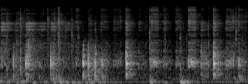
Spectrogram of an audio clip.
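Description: Live-coded electronic music from Tidal: a sampled drum break chopped into sixteen pieces and re-patterned, every other cycle reversed, playing as a fast, stuttering run of clicky percussive hits.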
